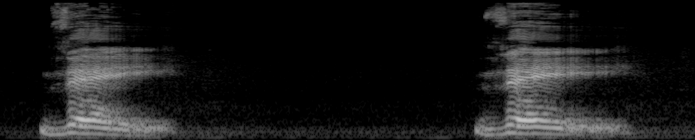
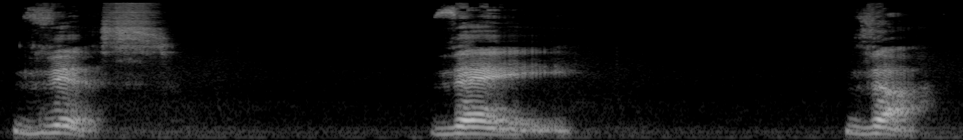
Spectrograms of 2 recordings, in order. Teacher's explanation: the tip will be pushed out between the teeth just a little bit they they a little part of my tongue comes in that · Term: th sound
